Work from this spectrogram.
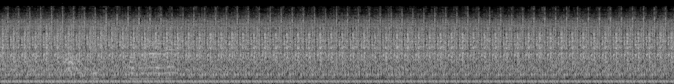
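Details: VW 2.0 engine running rough after a fuel pump change: idle with a regular stumble about three a second; cylinder 1 misfire, not caused by the plug wire.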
